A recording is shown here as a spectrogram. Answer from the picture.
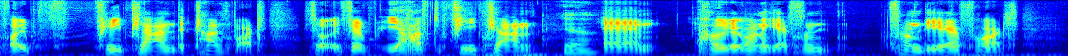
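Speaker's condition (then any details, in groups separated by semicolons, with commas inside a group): Cerebral palsy; congenital, diagnosed age 2 by Colm Costigan, delayed milestones from 7 months, lifelong powered wheelchair use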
